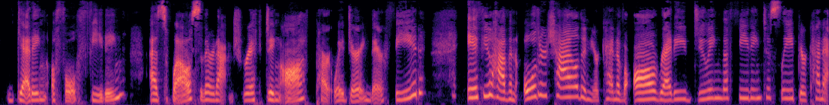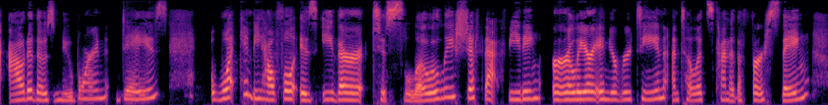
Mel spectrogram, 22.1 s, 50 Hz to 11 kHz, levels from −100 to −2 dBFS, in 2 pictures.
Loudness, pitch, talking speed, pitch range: -31 LUFS, 235 Hz, 165 wpm, 220-275 Hz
